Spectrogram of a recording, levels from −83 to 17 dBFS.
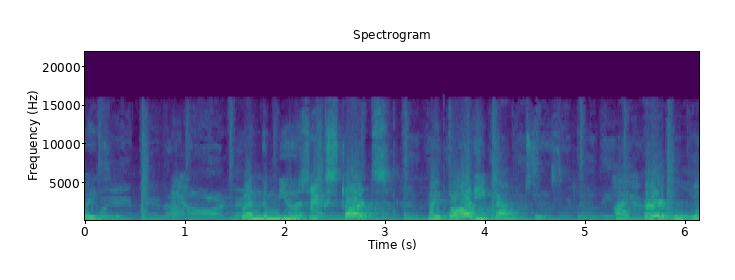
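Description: Hard clipping appears at 0.02 to 0.09 s with about 3 dB of overdrive, then at 1.59 to 2.81 s with about 10 dB and from 3.45 s. Peaks hit a ceiling and are cut flat, adding high harmonics. The result is a hard-edged fuzz rather than the rounded warmth of soft saturation. Within that span, at 3.59 s, a block of digital silence only 0.36 ms long, which fits a 16-sample block, drops the signal to zero and back with no fade. It sounds as a sharp tick, not a gap, and differs from the clipping by its instant, single-point onset. The clipping segment runs on to 4.23 s at about 11 dB, and clipping returns at 5.33 to 6.15 s with about 8 dB of overdrive.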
